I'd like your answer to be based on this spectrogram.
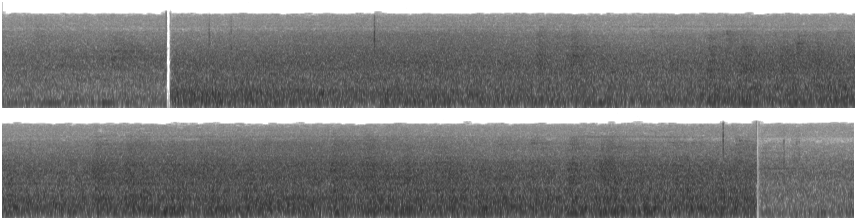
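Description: Paris metro train crossing the viaduct near Gare d'Austerlitz, a loud continuous rumble and rattle of wheels on rails that swells in and holds steady for several seconds before dropping away.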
